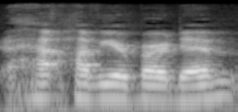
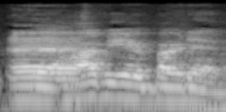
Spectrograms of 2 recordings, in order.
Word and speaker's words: Javier Bardem: Javier Bardem. Javier Bardem.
